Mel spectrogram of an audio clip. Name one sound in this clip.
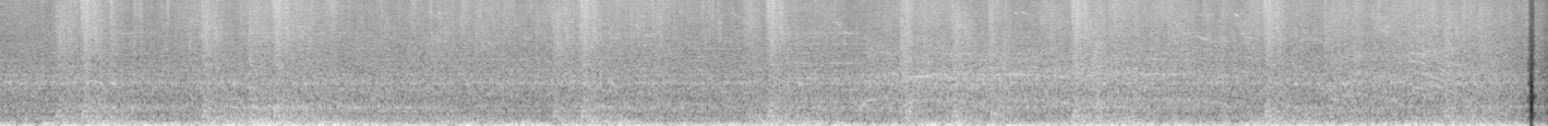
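Heavy wooden siege towers rumble and creak as they roll forward.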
